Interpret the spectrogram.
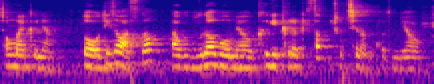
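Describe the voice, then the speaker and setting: A woman talks in a fairly low pitch. Audible room echo and noticeable background noise surround her voice. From Korea, Vietnam and Germany. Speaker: podcast co-host. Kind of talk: casual chat.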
